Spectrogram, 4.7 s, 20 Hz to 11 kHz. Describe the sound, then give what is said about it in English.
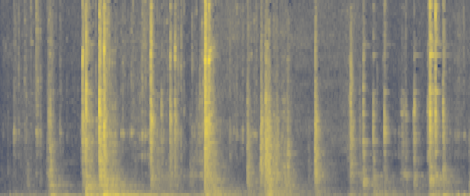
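Heavy metal latches and hinges clank and ratchet as the doors of 20x8 steel shipping containers for Newport schools are worked open, with a low grinding scrape around the first second and a series of sharp metallic clicks and creaks. “And they are 20x8 steel shipping containers. And let's open them up and check them out.”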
